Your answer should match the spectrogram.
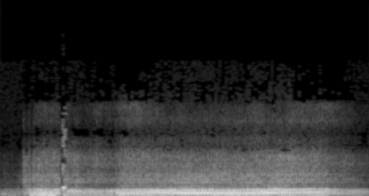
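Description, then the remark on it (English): A jet cycle's powerful engine, supercharged with super fuel, roars steadily for several seconds, its rumbling tone climbing and wavering like a revving cycle, loud and continuous with no voices over it. “Man, that cycle's roaring like a rocket now because it's supercharged with super fuel.”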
